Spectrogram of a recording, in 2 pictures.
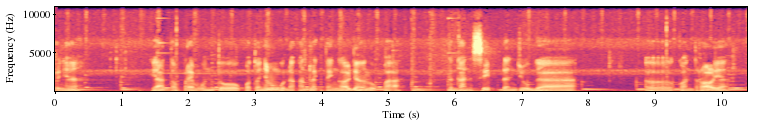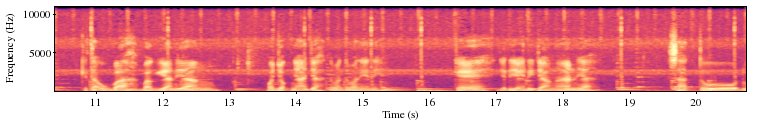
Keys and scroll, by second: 10.0 ctrl+z, 13.2 a.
